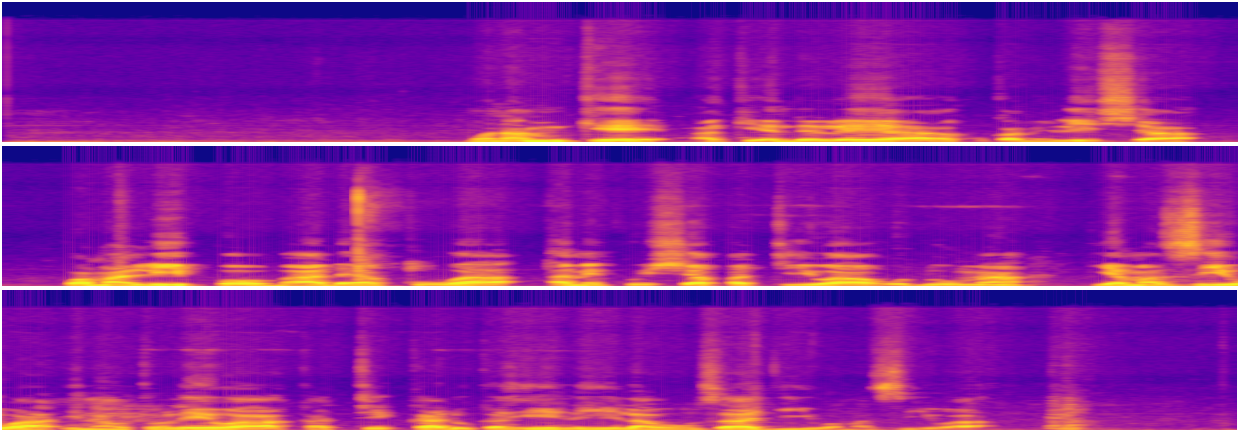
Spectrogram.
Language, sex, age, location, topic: Swahili, male, 18-24, Dar es Salaam, finance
